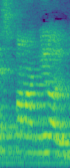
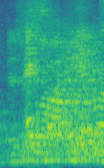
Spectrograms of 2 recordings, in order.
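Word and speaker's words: espagnole: First is vegetable sauce, second vegetable sauce, third espagnol sauce. इसका pronunciation है espagnol. बोलो espagnol sauce.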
